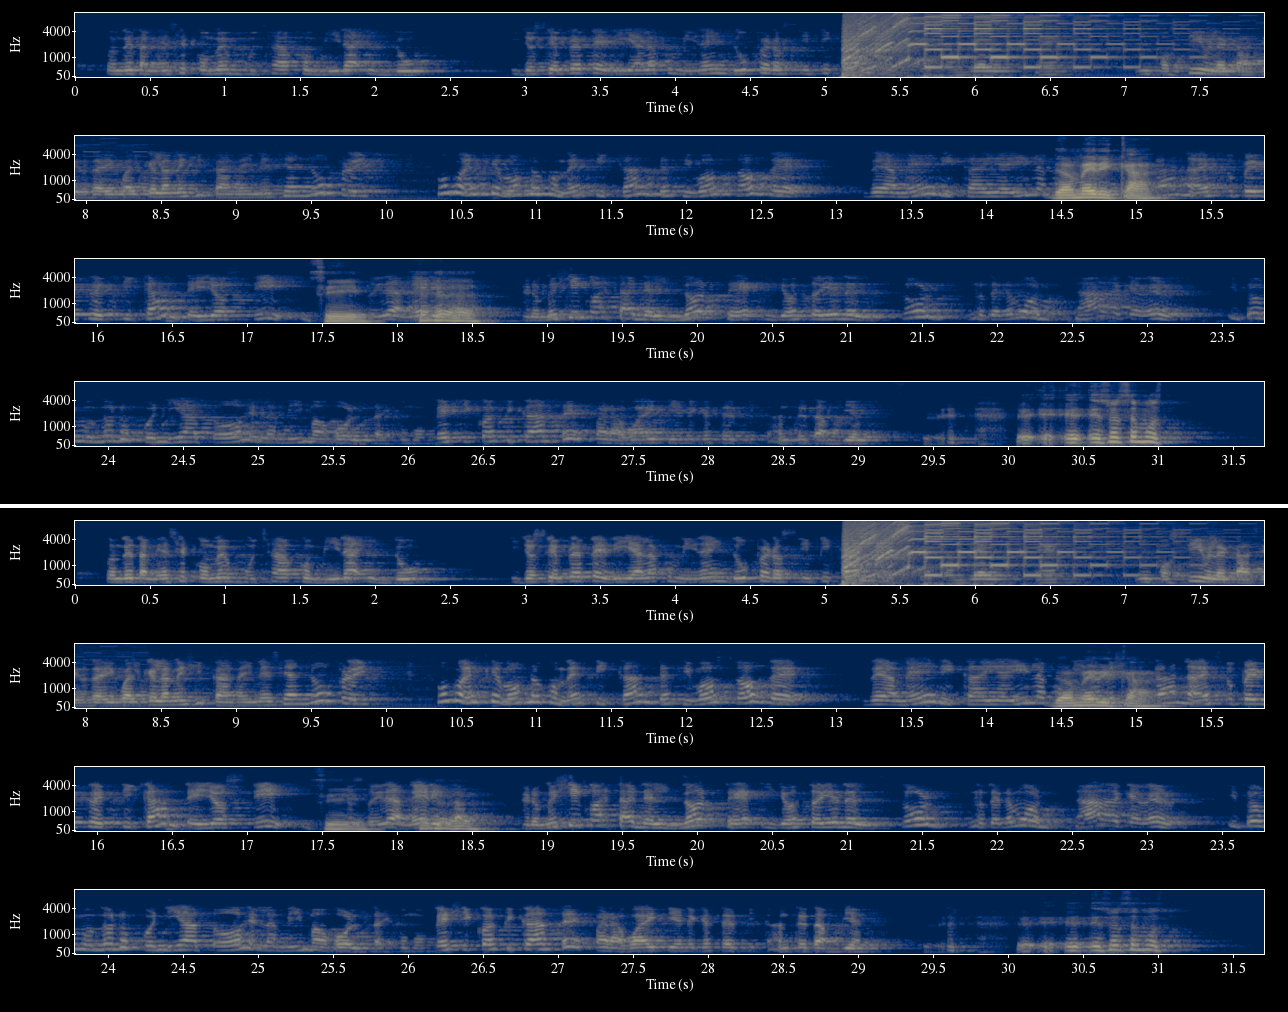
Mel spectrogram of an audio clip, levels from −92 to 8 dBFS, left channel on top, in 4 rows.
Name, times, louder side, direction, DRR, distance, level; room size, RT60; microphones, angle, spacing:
voice 1, 0.2-2.3 3.0-6.6 7.1-9.9 10.3-11.3 11.6-12.8 13.2-14.9 15.1-17.3 17.8-18.5 18.8-23.2 23.5-29.1 29.6-29.7, right 3 dB, 50° right, 5 dB, 1.1 m, -41 dB
sound 1, 5.1-7.5, equal, 5° right, 1.5 m, -33 dB
voice 2, 14.4-15.1 17.4-17.8 18.2-18.5 29.5-31.0, left 5 dB, 45° left, 14 dB, 0.3 m, -33 dB
19.5 x 12.5 x 2.7 m, 0.75 s
head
